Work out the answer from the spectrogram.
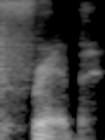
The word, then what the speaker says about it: FRIB: laboratory the facility for rare isotope beans or f rib i know it looks like frib it's pronounced f rib you just have to trust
